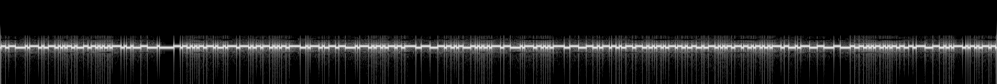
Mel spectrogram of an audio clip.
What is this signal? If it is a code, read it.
RTTY, about 45.45 baud. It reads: MEASURE. SHE STEAMED TO BREMERTON AND WAS DECOMMISSIONED
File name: fsk170 / battleshipnj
